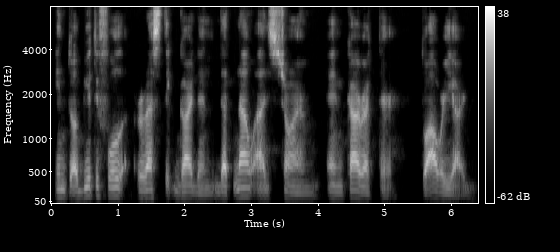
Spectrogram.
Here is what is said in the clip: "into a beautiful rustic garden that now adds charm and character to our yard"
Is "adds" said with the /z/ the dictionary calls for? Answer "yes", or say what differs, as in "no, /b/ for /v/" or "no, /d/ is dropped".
no, /s/ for /z/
